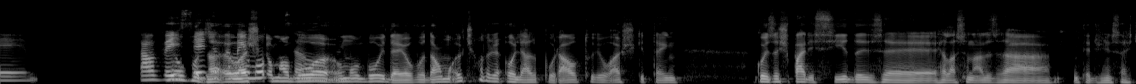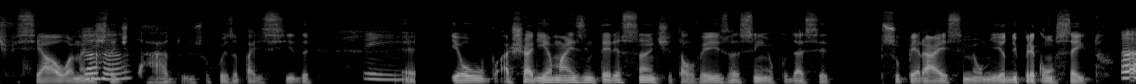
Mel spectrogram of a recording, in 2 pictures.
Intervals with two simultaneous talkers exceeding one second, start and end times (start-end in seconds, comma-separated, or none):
1.6-3.5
